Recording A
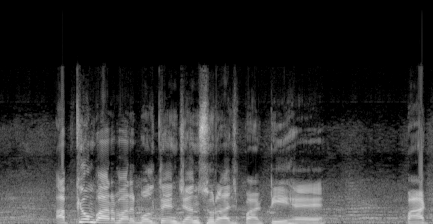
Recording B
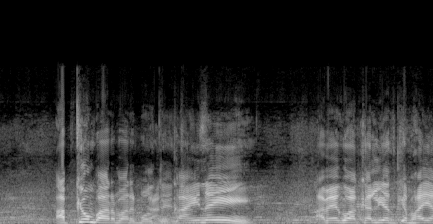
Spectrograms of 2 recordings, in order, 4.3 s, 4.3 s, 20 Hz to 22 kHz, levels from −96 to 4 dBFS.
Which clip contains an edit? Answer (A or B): B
